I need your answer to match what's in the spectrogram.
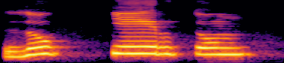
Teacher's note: ذال آ گیا، اخفا مع الغنہ، ذکرتم، ذال نرمی سے ہوگا، را باریک پڑی جائے گی کیونکہ را ساکن سے پہلے زیر آ گیا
